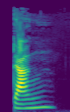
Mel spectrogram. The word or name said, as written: dang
